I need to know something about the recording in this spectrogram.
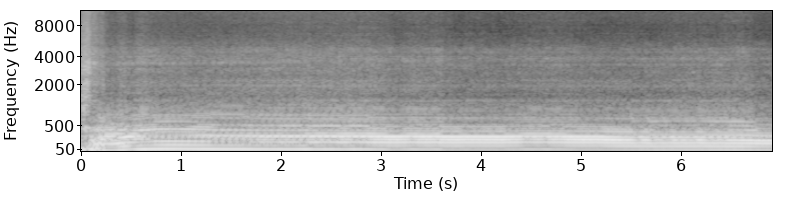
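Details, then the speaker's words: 2019 Toyota Corolla hatchback with a new 2J Racing mid pipe, cold air intake, HKS catback and stock headers, on a very cold start. Loud, raspy drone, high idle settling down. Later the noise seemed to come from the footwell; exhaust leak suspected. "Like all the noise was coming at my feet and I was like, well, I guess there's the new revs, the new cats in there. But then I was like, you know what? Like it just doesn't sound right."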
